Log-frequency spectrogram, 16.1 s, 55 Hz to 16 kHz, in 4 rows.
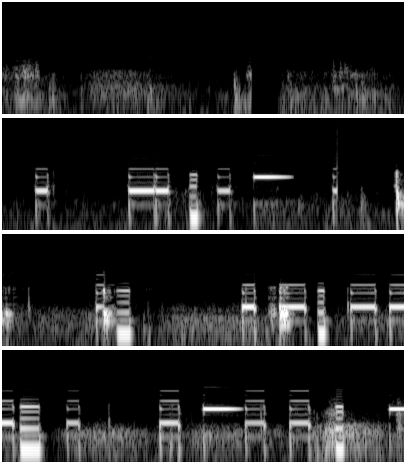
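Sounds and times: low underwater rumble: 0:00.0 - 0:16.0
metal detector electronic beeps: 0:05.3 - 0:07.0, 0:10.5 - 0:12.9, 0:13.6 - 0:16.0.

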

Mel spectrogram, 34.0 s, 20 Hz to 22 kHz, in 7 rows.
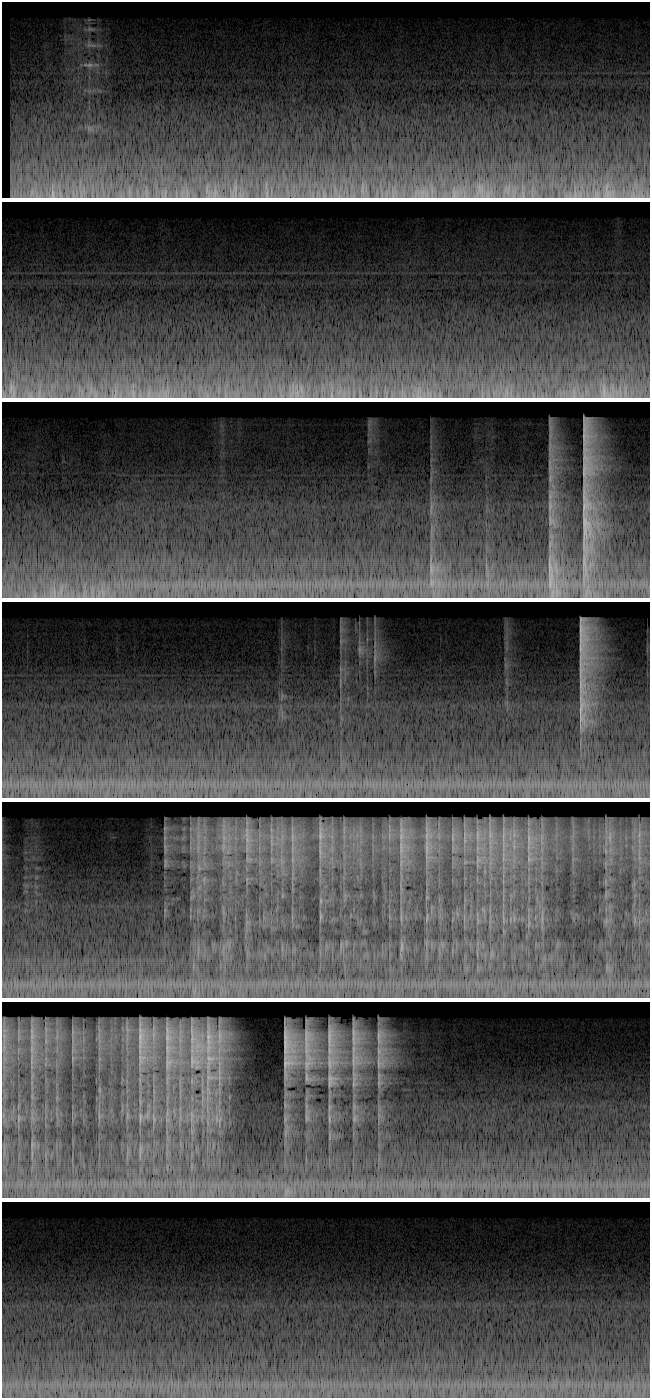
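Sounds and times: steady low hum: 0:00.1 - 0:31.5
whisk beating in metal bowl: 0:20.6 - 0:27.3
whisk clicking against bowl: 0:20.6 - 0:27.4
egg cracked against metal bowl: 0:26.4 - 0:27.3.

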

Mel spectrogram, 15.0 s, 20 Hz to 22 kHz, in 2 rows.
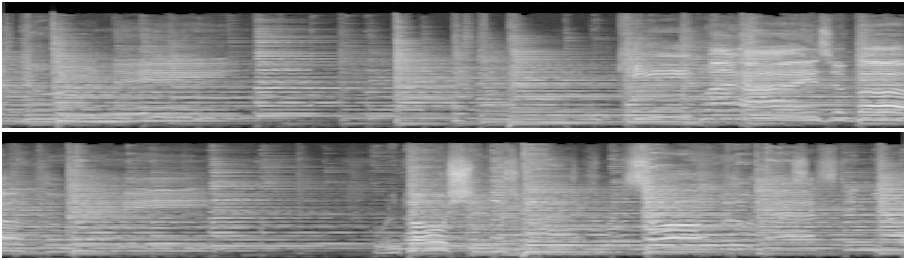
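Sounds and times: man singing into microphones: 0:00.0 - 0:02.4, 0:04.9 - 0:09.9, 0:10.6 - 0:15.0
acoustic guitars strumming: 0:00.0 - 0:15.0.

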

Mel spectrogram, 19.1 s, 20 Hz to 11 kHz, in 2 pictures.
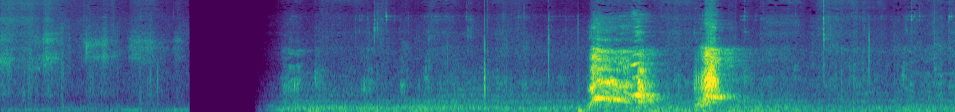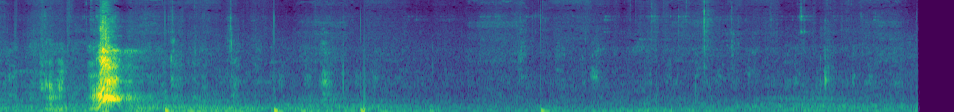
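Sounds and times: dog barking: 0:05.8 - 0:07.6, 0:10.0 - 0:11.0
dog yipping: 0:05.9 - 0:07.6, 0:10.4 - 0:11.0.

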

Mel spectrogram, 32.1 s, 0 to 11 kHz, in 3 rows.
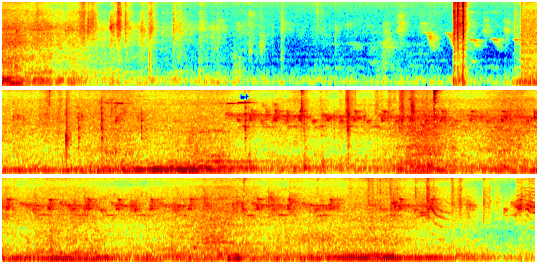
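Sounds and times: sharp click: 0:09.0 - 0:09.4.

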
